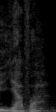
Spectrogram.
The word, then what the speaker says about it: Yahvah: droite à gauche mais la vraie lecture de ce terme c'est yava je vais vous apprendre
